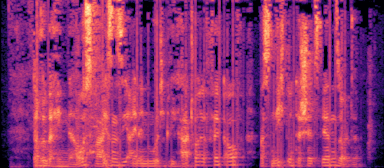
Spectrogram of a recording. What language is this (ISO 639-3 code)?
deu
